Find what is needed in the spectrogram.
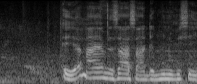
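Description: A person's low voiced vocal sound starting a little under a second in and lasting about a second and a half, with wavering, syllable-like breaks, not in recognisable words.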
